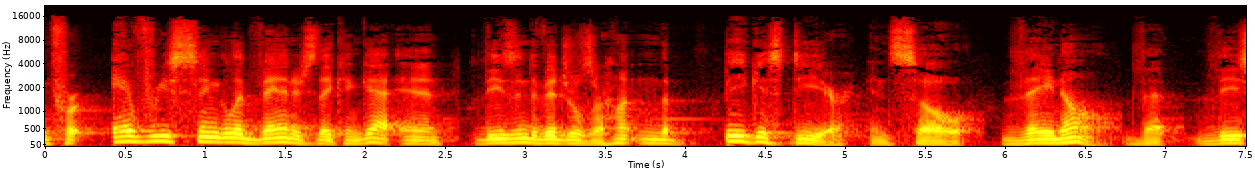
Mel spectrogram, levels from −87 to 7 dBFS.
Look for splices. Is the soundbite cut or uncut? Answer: cut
